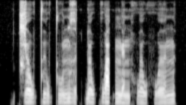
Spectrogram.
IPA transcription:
t͡ɕ əː˧ w t̪ ɨ˧ w t̪ u˨˦ n ɣ ə˨˩ t̚ ɓ ə˧ w k w a˦˥ t̚ ŋ ɛ˨˩ n h w ə˨˩ w h w ə˨˦ n

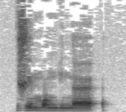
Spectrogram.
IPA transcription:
ʒ e˧ m ɔ˨ ŋ i˨ n æ˨ ʔ

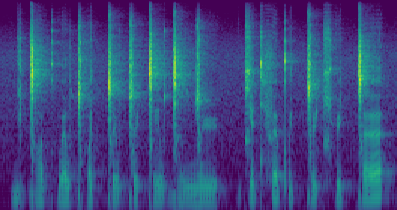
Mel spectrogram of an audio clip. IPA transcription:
ɡ i ɡ͡ǀ ɑ kʷʰ æ w ǀʰ ɔ tʲ ǀ y w ǀ y ǀ i w ɡ͡ǀ ə w ŋ͡ǀ y | t͡ɕ ɜ tʲ f ɛ kʷʼ i tʲ ǀ y t͡ɕʰ y tʲ ǀ ɜ

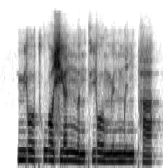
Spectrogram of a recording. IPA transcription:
m j o˥˨ ʊ̯ t̪ʰ w ɔ˥˨ ɕ j ɛ˦ n n̪ ə˨˩ n t̪ʰ j o˥˨ ʊ̯ m y˨˦ n m i˨˦ ŋ pʰ ä˨˩

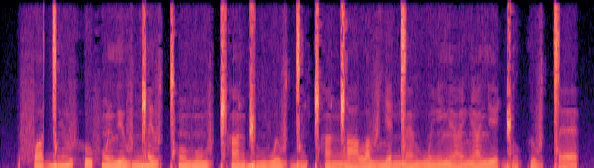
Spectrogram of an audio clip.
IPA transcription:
f ʌ ɡ͡ǀ ẽ v h u f ũ lʲ ɯ v ŋ͡ǁ e v ǀʰ ũ v ũ v ǁʰ ã ɡ͡ǁ ũ v w ɯ v ɡ͡ǀ ɛ̃ ǁʰ ã ŋ͡ǁ a lˠ i v ʎ ɛ ŋ͡ǀ ɛ̃ v w ĩ lʲ ã ʎ ã lʲ e ɡ͡ǁ o k ɯ v ǀ ɛ

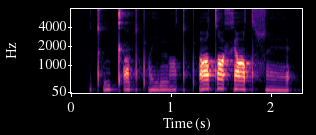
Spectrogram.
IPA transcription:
tʼ ṳ kʼ ẽ tˤ pʼ e̤ n æ̤ tˤ pʼ ɒ tˤ ɒ x æ tˤ ɬ æ̤

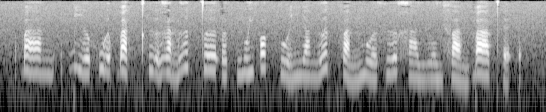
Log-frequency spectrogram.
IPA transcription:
ɓ a̤˨˩ ŋ | ɓ i˧˩ ə̯ f ṵ˧˨ ə̯ ɓ a˨˩ k̚ t̪ʰ ɨ̰˧˨ ə̯ ɣ a̰˧˨ n ɣ ə˦˥ t̚ t̪ əː˧ ʔ əː˨˩ k̚ m u˨˦ j ʔ ɔ˦˥ t̚ f u˧˩ ə̯ ɲ a̤˨˩ n l ə˦˥ t̚ f a˧˩ n m u˧˩ ə̯ x ɨ˨˦ ə̯ x a̤˨˩ j l ə̤˨˩ j f a˧˩ n ɓ aː˧ t̪ʰ ɛ̰˧˨ ʔ

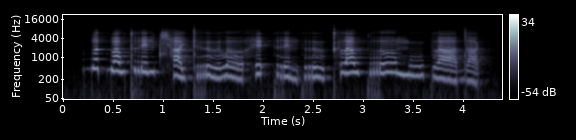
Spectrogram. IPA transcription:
b a˥˩ t̚ b a˦˥ w t r e˦˥ n t͡ɕʰ a˨˩ j t r ɯː˩˦ l ɤː˩˦ h e˦˥ ʔ p r e˨˩ n p r ɯː˩˦ kʰ l a˥˩ w p r ɤː˥˩ m uː˧ p l aː˩˦ d a˨˩ k̚

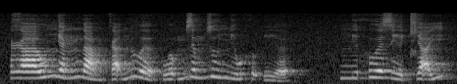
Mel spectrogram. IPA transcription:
ɣ aː˨˦ w ɲ a˨˦ ŋ n a˨˩ m k a̰˧˥ n v əː˧˩ k w o̰˧˥ m z ə˨˦ m z u˧ ɲ ɨ˨˦ w h ṵ˧˨ ʔ i˧˩˨ ə̯ | ɲ ɨ˨˦ h u˧ ə̯ z i˨˩ ə̯ t͡ɕ a̰˧˥ j

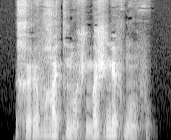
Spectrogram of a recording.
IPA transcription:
x ɘ˨ ɾ ɘ˦ v ʁ e˦ k n ɔ̃˨ ʃ m ɜ˦ ʃ ŋ e˦ f ɡ õ˨ f

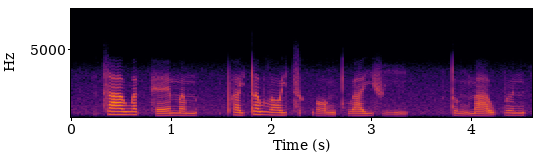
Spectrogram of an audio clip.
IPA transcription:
t͡s aː˥ w ɐ˥ k̚ h ɛː˨˧ m ɐ˧ m | pʰ ɐ˧ j t̪ ɐ˥ w l ɔː˧ j t͡s ʊ˨˥ k̚ ɔː˨˩ ŋ kʷʰ aː˨˧ j f iː˨˩ | t̪ ʊ˨˩ ŋ m aː˨˩ w p ɵ˧ n

